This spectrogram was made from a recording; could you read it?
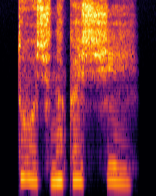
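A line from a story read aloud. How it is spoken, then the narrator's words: Admiring whisper. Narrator (Russian): восхищенно прошептала Даринка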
